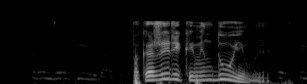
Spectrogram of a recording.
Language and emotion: Russian, positive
